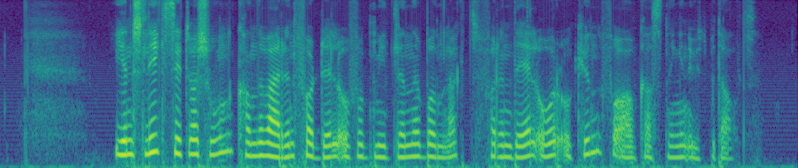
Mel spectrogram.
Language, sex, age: Norwegian, female, 18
